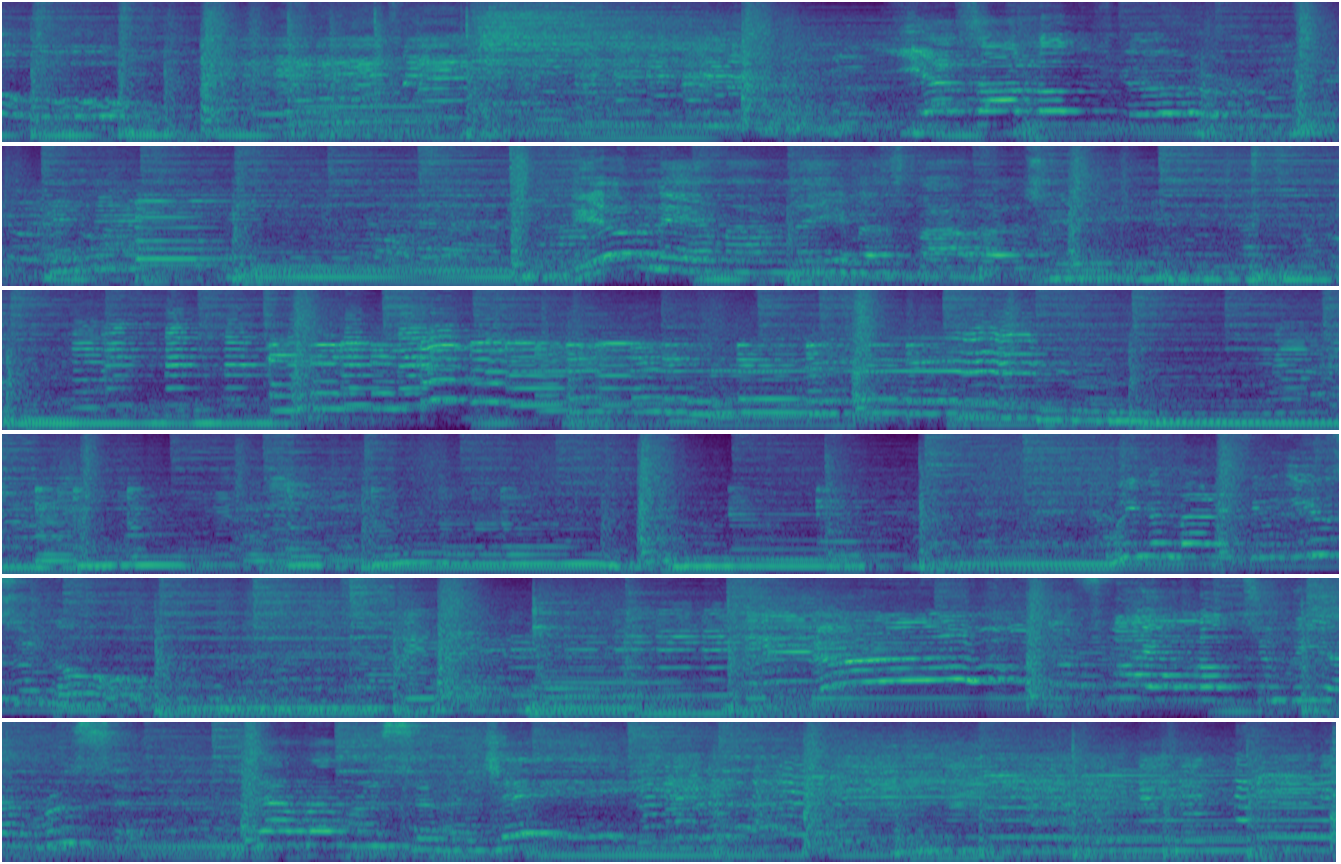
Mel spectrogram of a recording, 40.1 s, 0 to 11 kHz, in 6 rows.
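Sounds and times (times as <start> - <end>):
saxophone: 0.0 - 10.2, 11.6 - 25.0, 25.6 - 40.0
man singing: 0.0 - 14.4, 24.2 - 40.0
drum kit: 0.0 - 40.0
electric bass: 0.0 - 40.0
electric guitar: 0.0 - 40.0.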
